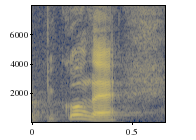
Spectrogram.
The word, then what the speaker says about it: picolé: um número um belezinha essa palavra picolé ela acentuada porque ela tem a última sílaba mais forte beleza já revólver o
